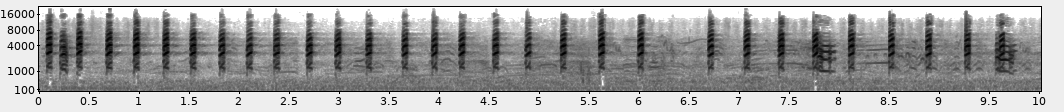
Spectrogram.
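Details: Black-winged stilt, a noisy wetland bird of Sri Lanka, calling loudly and stridently as when alarmed in the breeding season: a rapid series of sharp, high, yapping notes, three or four a second, with a brief pause midway.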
